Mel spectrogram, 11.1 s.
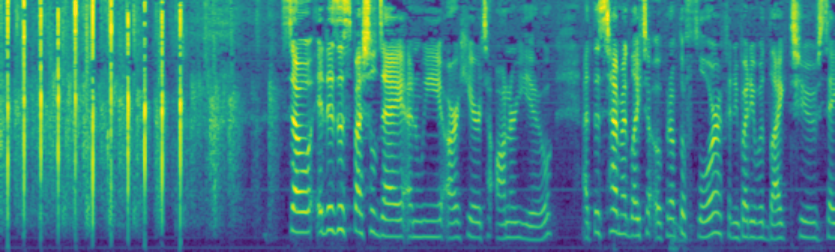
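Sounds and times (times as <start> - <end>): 
audience applause: 0.0 - 3.7
speech: 3.9 - 11.1.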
